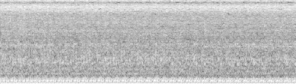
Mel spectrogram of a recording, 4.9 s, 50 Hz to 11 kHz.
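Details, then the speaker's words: 5.3 LS V8 swapped into a 3rd-gen 1980s Firebird with straight-pipe exhaust, cold start in a Canadian winter after sitting a couple months. Deep, steady rumble settling into an even fast idle, no misses or knocks; healthy cold start. "Sounds good. Oh yeah. Haven't heard that sound in a little while."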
